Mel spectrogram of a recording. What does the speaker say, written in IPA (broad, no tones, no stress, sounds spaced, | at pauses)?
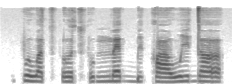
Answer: p ʊ w ʌ t͡sʼ ʊ t͡sʼ u ŋ͡m ɛ ɡ͡b ɪ k ɒ w i d ʌ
